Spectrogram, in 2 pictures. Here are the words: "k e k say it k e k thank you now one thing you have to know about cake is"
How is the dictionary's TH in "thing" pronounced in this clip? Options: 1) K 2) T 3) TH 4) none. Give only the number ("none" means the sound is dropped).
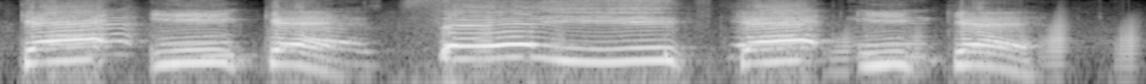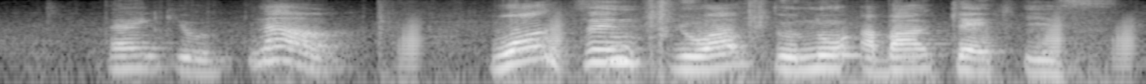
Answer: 2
